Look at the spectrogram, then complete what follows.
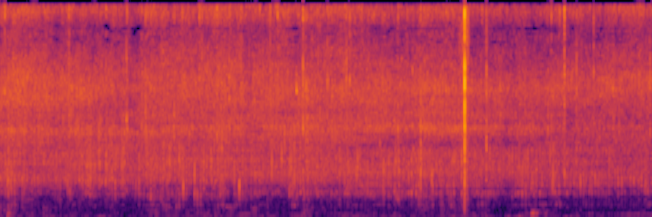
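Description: Conch shells roasting over embers, the juices inside them boiling with a faint sizzling hiss and scattered small crackles, and one sharp pop about four and a half seconds in.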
